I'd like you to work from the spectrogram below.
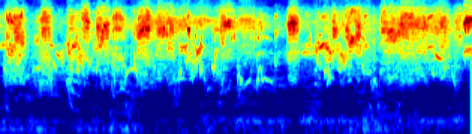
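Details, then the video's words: Pair of house budgies singing and talking, a nonstop busy stream of high chirps, rasping notes and sharp squeaks packed tightly together, with soft low thumps in the background. "Budgie Best Friends - Mango and Chutney - Singing and Talking Sounds"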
